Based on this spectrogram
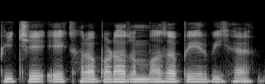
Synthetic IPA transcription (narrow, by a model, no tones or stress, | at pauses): piːt͡ʃʰeʔeːkhɐɾʔa̰bɐɽalɐ̃mba̰ːzapeːɾbʱiɦɛ̰ː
